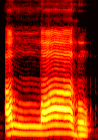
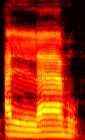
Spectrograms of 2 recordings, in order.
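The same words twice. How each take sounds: First: The L sound is heavy and full-mouthed. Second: The L sound is light and thin. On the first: The speaker calls it right. "you say Allahu" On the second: The speaker calls it wrong. "you don't say Allahu"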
